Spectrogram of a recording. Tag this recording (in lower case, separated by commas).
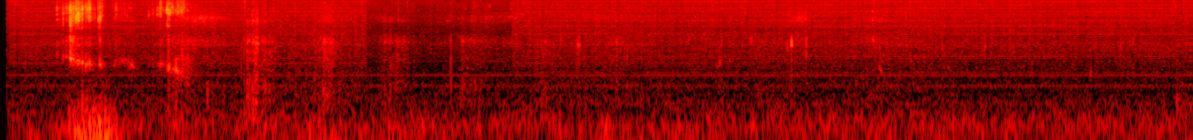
chewing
